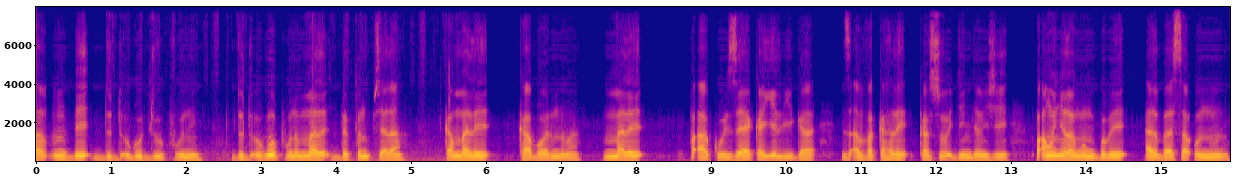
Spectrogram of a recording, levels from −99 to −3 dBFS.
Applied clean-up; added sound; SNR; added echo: neural separator model SepFormer DNS4.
